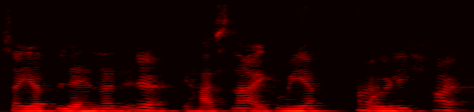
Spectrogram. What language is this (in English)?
Danish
